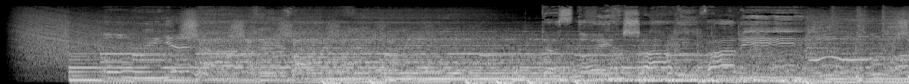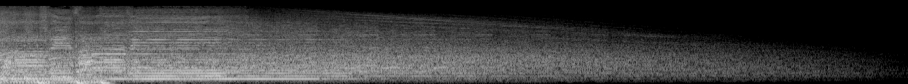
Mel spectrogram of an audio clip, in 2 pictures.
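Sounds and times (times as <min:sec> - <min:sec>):
relaxed pop rock music: 0:00.7 - 0:13.8.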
